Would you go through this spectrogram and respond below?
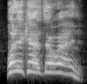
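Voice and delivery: loud, high shout through the wall; high shouted call to next door. Real, not acted. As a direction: yell over at the noisy neighbours. Calling out at noisy neighbours.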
